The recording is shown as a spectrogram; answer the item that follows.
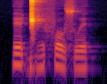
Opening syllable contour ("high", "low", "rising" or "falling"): falling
